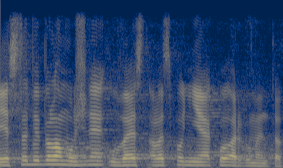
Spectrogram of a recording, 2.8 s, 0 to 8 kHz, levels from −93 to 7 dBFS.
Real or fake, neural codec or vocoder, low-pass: real; none; 7.2 kHz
